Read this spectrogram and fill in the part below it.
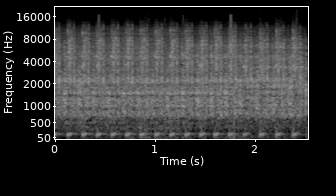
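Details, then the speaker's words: Royal Enfield 500 Machismo electric-start single, imported from India, at idle after cam gear backlash, pushrod and primary chain adjustment: steady ~5 knocks/s over busy top-end clatter; noise reduced but remains, cause unknown, engine to be opened. "I've got the engine running again after uh all those checks and there certainly less noise but there's something still there that we need to find and deal [Applause] with"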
